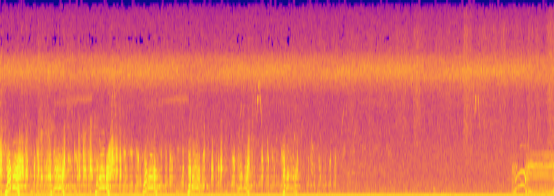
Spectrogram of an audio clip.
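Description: A male swamp deer gives a run of short, nasal, braying calls to attract females in heat.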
